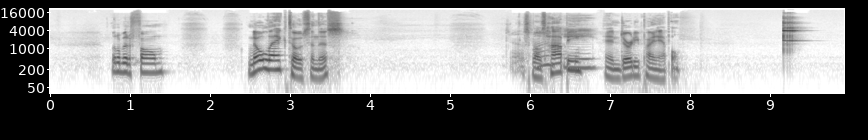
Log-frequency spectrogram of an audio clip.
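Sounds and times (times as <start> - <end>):
speech: 0.8 - 1.6, 2.5 - 3.8, 5.8 - 8.0
glasses clinking in a toast: 9.2 - 9.7.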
